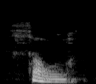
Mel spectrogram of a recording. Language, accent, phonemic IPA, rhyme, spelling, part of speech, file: English, Southern England, /θəʊl/, -əʊl, thole, verb / noun, LL-Q1860 (eng)-thole.wav
- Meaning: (verb) 1. To suffer 2. To endure, to put up with, to tolerate; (noun) 1. A pin in the side of a boat which acts as a fulcrum for the oars 2. A pin, or handle, of the snath (shaft) of a scythe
